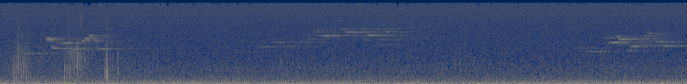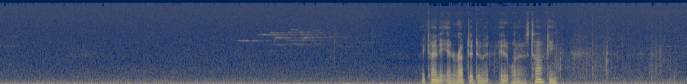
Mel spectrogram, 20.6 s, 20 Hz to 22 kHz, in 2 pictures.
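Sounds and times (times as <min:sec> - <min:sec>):
footsteps crunching and rustling through leaves: 0:00.0 - 0:01.9, 0:18.6 - 0:20.6
magnolia warbler singing: 0:00.0 - 0:02.0, 0:03.9 - 0:06.3, 0:08.7 - 0:10.6, 0:13.8 - 0:16.0, 0:16.8 - 0:20.6
speech: 0:16.6 - 0:18.8.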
